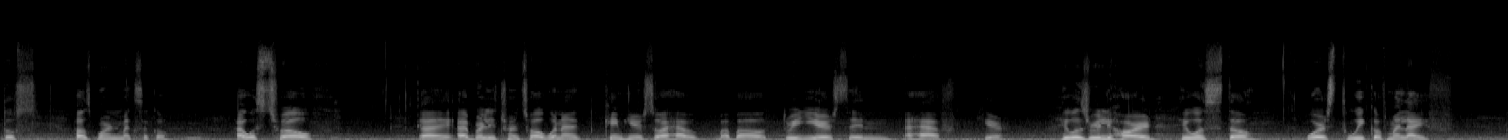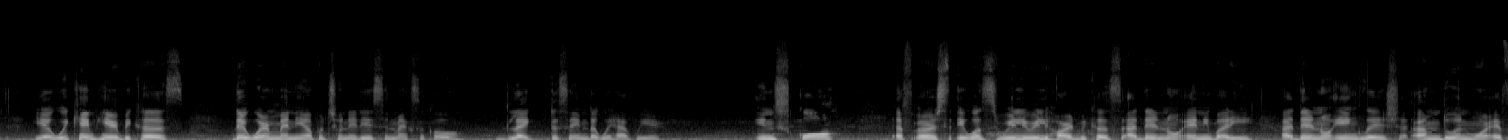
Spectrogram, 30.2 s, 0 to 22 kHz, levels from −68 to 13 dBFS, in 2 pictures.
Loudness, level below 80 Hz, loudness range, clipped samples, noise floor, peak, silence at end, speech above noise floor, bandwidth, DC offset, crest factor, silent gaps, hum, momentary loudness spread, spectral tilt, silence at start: -20 LUFS; -44 dBFS; 5 LU; under 0.1%; -39 dBFS; -6 dBFS; 0 s; 20 dB; 15 kHz; under 0.1%; 14 dB; none; none; 20 LU; -6 dB/octave; 0 s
